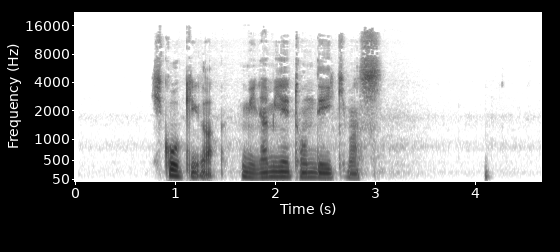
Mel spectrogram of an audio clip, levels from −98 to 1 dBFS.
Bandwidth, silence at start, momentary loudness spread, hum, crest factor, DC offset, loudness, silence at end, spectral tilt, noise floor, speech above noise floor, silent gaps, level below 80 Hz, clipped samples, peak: 15.5 kHz; 0.8 s; 11 LU; none; 22 dB; under 0.1%; -24 LUFS; 1.6 s; -5.5 dB/octave; -82 dBFS; 58 dB; none; -64 dBFS; under 0.1%; -4 dBFS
